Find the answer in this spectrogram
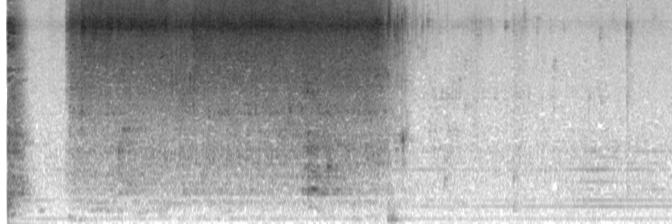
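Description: Bathroom sink tap running: a short spurt at the start, then a steady flow of water for about four seconds before it is shut off.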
